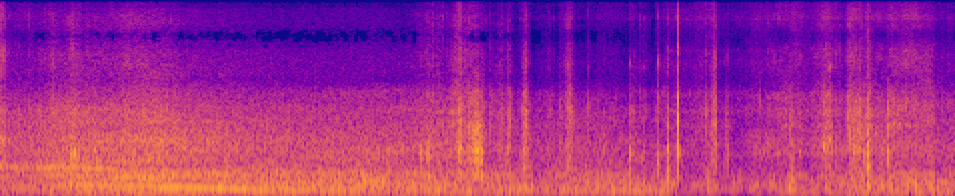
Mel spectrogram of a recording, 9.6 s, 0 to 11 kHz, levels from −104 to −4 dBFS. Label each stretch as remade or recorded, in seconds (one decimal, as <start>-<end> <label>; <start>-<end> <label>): 0.0-6.2 recorded; 6.2-7.8 remade; 7.8-9.6 recorded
